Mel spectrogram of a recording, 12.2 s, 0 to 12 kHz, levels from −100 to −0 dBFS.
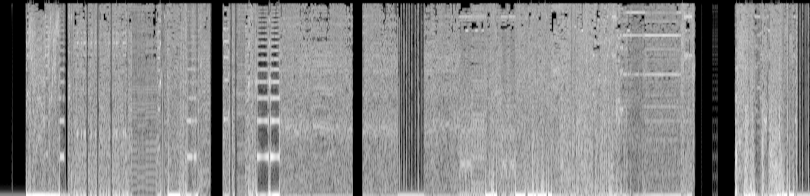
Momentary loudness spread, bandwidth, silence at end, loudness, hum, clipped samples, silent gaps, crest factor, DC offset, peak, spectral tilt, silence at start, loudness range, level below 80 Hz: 8 LU; 11.5 kHz; 0 s; -12 LUFS; none; under 0.1%; 3.16-3.32 s, 5.29-5.42 s, 10.43-10.68 s, 10.76-11.01 s; 12 dB; under 0.1%; 0 dBFS; -1.5 dB/octave; 0 s; 4 LU; -22 dBFS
